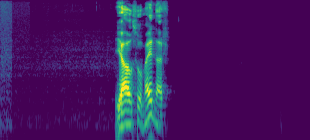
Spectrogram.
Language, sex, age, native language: Icelandic, male, 70-79, Icelandic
